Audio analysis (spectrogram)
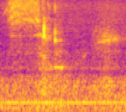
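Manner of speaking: faint breathy "Sorry."; whispered sorry. Shown as a demonstration. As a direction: barely breathe the word "Sorry.". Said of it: "the word sorry".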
